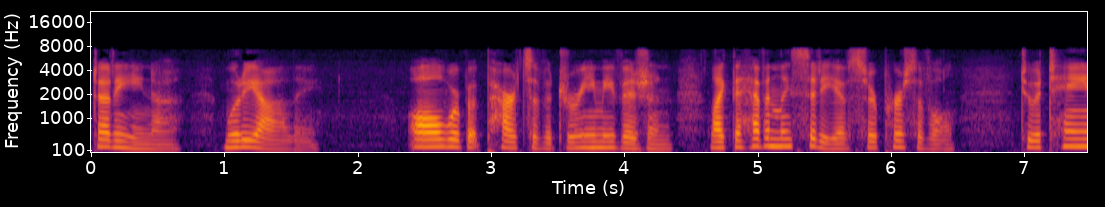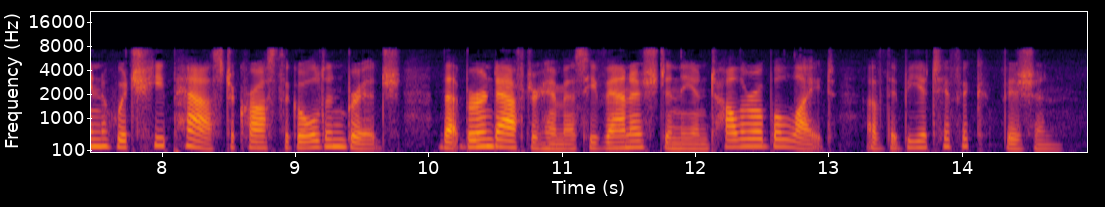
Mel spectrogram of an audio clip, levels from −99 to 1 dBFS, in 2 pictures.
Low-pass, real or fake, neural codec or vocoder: 7.2 kHz; fake; vocoder, 44.1 kHz, 128 mel bands every 512 samples, BigVGAN v2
